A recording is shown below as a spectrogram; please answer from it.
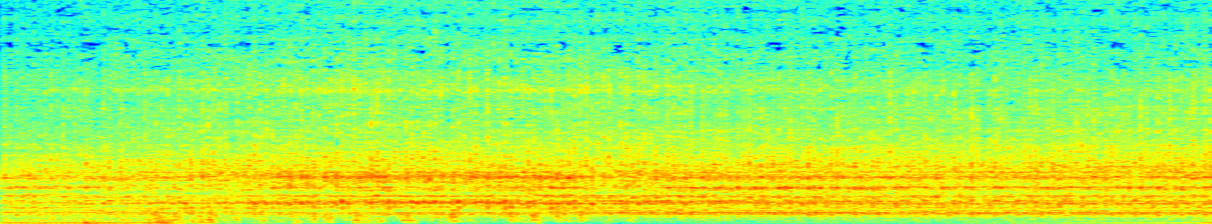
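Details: Isuzu Panther diesel after broken-crankshaft rebuild: fast fairly even idle clatter with slight hard edge, smoother than before; mechanic suspects the injection pump, recommends pump service, unconfirmed.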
